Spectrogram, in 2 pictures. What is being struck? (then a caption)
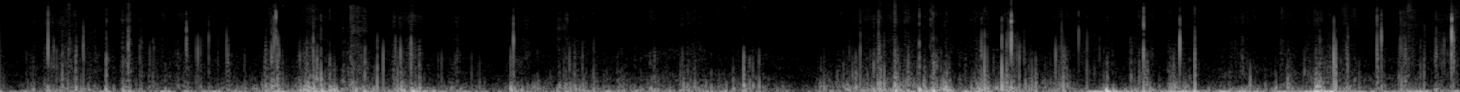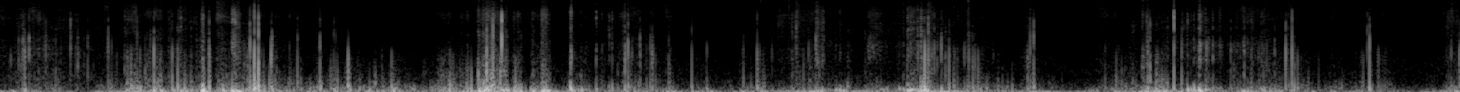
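Small wooden cubes shaken in a hand. About a dozen small solid light-colored pine cubes are held in a cupped bare hand and jostled and rattled together by the fingers. The sound is a dense run of short, dull clacks and knocks, mostly low and thuddy with little brightness, which rises and falls in bursts throughout the clip.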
